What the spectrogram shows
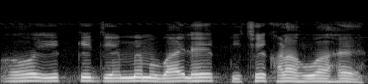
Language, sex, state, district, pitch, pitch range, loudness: Hindi, male, Uttar Pradesh, Lucknow, 150 Hz, 140-160 Hz, -14 LUFS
